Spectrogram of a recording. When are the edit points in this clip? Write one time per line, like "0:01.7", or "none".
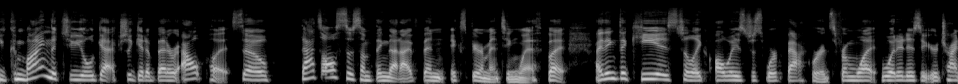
none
